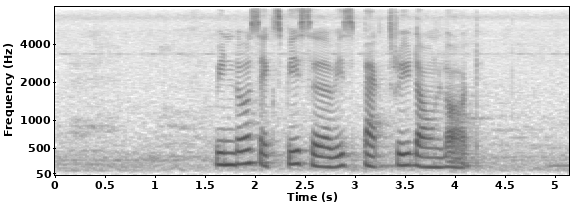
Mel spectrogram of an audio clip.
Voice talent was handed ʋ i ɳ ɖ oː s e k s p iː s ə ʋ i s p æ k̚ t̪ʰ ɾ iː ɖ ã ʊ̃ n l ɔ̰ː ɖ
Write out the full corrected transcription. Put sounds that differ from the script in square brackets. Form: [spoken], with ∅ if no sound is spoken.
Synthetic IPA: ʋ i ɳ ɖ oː s e k s p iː s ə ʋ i s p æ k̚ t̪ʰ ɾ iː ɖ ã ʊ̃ n l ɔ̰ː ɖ

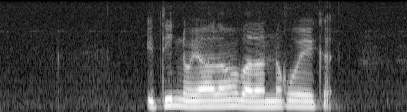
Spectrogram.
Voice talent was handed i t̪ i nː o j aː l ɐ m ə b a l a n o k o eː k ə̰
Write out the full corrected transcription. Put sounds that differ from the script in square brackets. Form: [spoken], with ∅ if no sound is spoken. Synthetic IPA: i t̪ i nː o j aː l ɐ m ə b a l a [nː] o k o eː k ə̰

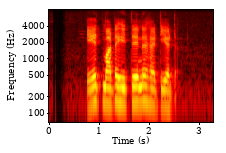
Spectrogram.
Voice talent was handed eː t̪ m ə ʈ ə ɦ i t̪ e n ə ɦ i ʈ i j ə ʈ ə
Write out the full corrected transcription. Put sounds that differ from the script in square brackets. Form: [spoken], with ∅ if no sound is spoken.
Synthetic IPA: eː t̪ m [a] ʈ ə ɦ i t̪ e n ə ɦ [æ] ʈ i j ə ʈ ə

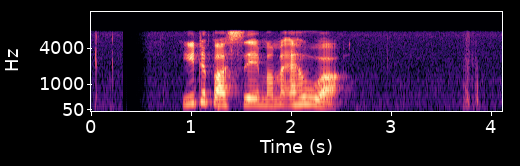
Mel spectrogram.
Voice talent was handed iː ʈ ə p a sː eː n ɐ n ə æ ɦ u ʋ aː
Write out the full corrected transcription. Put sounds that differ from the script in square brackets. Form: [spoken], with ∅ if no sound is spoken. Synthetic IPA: iː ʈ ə p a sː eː [m] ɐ [m] ə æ ɦ u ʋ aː

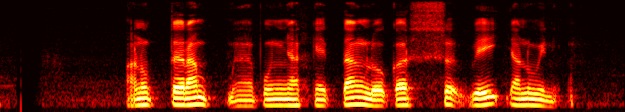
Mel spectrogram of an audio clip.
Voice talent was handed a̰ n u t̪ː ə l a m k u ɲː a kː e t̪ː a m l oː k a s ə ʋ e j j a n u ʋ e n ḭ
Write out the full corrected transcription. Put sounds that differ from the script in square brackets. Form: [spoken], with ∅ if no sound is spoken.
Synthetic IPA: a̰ n u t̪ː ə [ɾ] a m [p] u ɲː a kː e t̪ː a [ŋ] l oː k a s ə ʋ e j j a n u ʋ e n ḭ

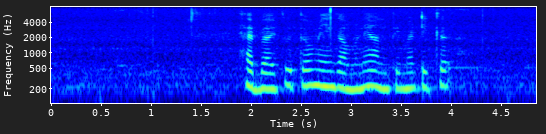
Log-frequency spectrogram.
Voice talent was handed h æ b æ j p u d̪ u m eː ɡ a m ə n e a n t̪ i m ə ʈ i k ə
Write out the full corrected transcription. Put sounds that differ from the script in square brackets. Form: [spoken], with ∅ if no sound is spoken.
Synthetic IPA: h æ b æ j p u [t̪] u m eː ɡ a m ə n e a n t̪ i m ə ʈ i k ə

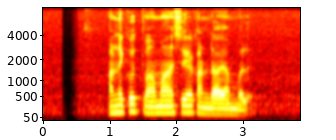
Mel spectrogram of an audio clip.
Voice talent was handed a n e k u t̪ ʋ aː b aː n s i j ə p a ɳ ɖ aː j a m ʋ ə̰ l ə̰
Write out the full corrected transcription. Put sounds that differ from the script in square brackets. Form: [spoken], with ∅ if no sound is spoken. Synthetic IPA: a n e k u t̪ ʋ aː [m] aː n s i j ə [k] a ɳ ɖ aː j a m ʋ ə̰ l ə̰

